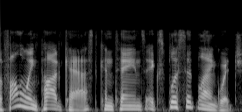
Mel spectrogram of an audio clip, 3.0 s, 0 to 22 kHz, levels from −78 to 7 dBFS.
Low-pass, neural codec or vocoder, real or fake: 7.2 kHz; none; real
